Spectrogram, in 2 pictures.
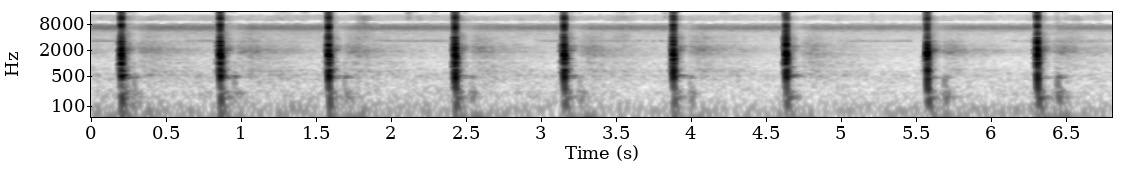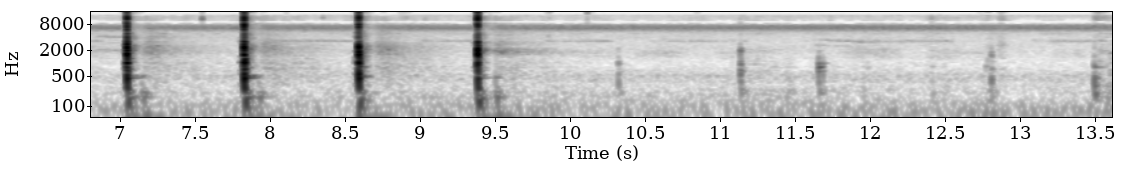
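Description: Batoning: a baton strikes the spine of an Extrema Ratio Tuscan fixed-blade knife (Böhler N690 steel) to drive it across a stick, about thirteen sharp knocks at an even pace of a little more than one a second, stopping about nine seconds in. Crickets chirr steadily underneath.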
